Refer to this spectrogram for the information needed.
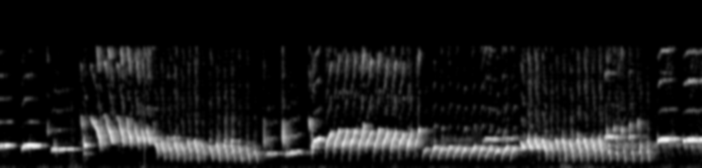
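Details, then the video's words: Singing white canary delivering fast rolling trills at varied pitches, each held tour lasting about a second, shifting up and down between high buzzy rattles and lower chattering runs, with brief whistles between; no other sounds. "White Canary Singing"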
